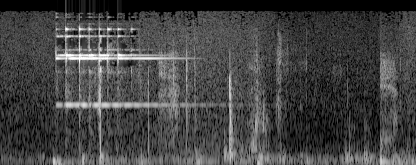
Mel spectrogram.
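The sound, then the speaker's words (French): A telephone rings in a short, bright trilling burst of about a second, clear, followed by a few scattered knocks and clicks. “Clic, clac, Elle photographie le téléphone.”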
